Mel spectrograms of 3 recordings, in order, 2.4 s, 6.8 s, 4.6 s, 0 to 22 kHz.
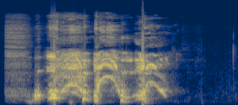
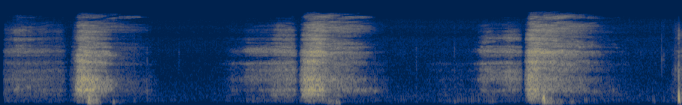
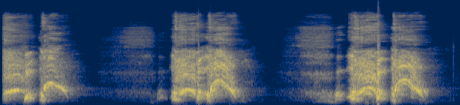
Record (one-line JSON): {"cough_length": "2.4 s", "cough_amplitude": 29204, "cough_signal_mean_std_ratio": 0.63, "exhalation_length": "6.8 s", "exhalation_amplitude": 9061, "exhalation_signal_mean_std_ratio": 0.42, "three_cough_length": "4.6 s", "three_cough_amplitude": 29204, "three_cough_signal_mean_std_ratio": 0.59, "survey_phase": "beta (2021-08-13 to 2022-03-07)", "age": "45-64", "gender": "Male", "wearing_mask": "No", "symptom_sore_throat": true, "smoker_status": "Never smoked", "respiratory_condition_asthma": false, "respiratory_condition_other": false, "recruitment_source": "REACT", "submission_delay": "0 days", "covid_test_result": "Negative", "covid_test_method": "RT-qPCR", "influenza_a_test_result": "Negative", "influenza_b_test_result": "Negative"}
